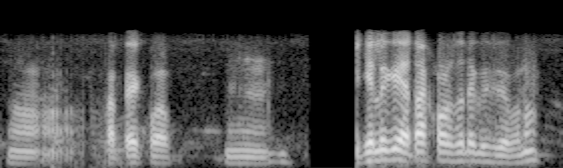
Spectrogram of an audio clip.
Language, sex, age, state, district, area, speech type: Assamese, male, 60+, Assam, Morigaon, rural, conversation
